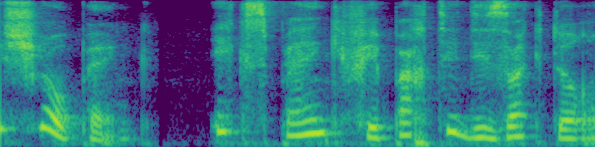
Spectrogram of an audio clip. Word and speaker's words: XPeng: son fondateur hiaopeng d'ailleurs en Chine la marque est prononcée Xiaopeng xpeng fait partie des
